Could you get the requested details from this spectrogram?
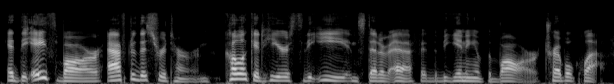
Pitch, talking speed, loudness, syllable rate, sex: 160 Hz, 225 wpm, -21 LUFS, 5.6 syllables/s, female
